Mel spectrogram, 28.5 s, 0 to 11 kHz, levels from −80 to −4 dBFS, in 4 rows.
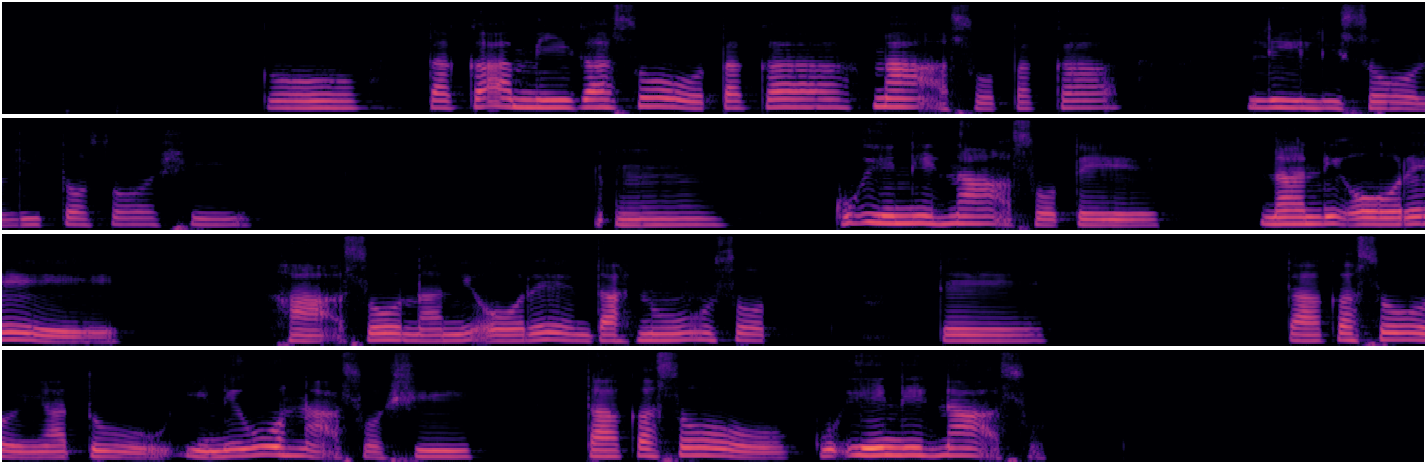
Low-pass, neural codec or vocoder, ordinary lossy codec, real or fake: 9.9 kHz; vocoder, 22.05 kHz, 80 mel bands, WaveNeXt; none; fake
